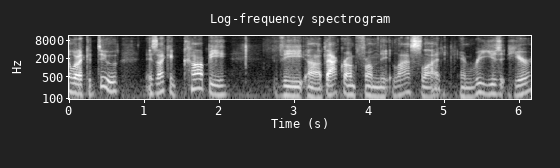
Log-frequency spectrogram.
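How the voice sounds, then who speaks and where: The speaker is a man with a medium pitch. Vocal fry runs through his voice. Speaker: middle school teacher. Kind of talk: software tutorial. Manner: casual, with frequent fillers.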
